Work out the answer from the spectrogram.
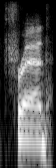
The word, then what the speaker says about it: Pfred: solo project which is called Fred with a silent p p f r e d because that's like my last name spelled with the silent p and Fred's my middle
